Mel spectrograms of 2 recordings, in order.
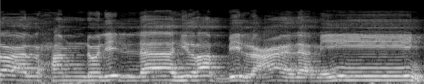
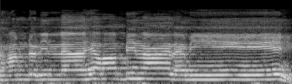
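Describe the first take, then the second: First: Slow recitation in a Malay style. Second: Higher Arabic-style recitation; Arabic accent. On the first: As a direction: draw it out slowly, Malay style. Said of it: "Kalau Melayu ke". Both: Shown as a demonstration.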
